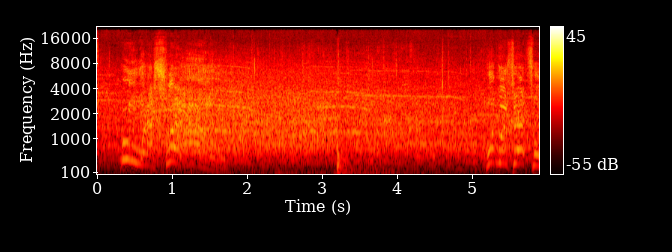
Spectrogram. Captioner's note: skin slapping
